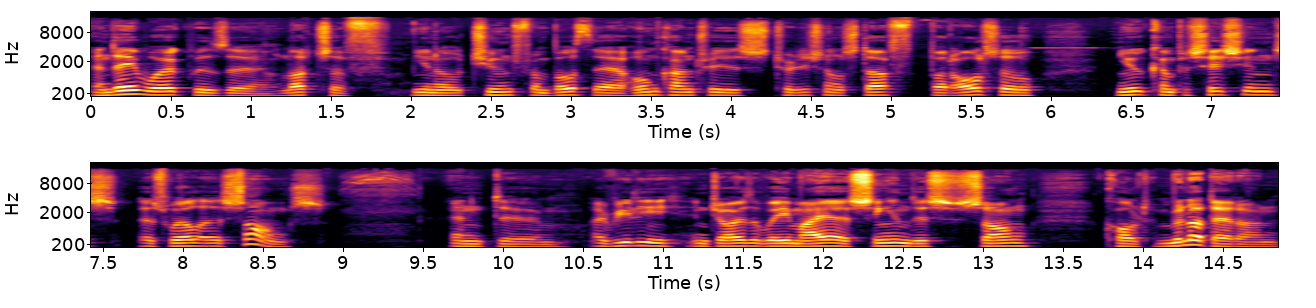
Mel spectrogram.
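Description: With a Danish accent, a man speaks at a fairly slow pace in a fairly high pitch, with fairly even intonation and a dark, mellow tone, on a very clean recording with a silent background. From Denmark. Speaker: folk fiddler and guest radio presenter. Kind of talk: music radio presenting. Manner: casual with filler hesitations.

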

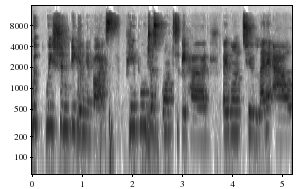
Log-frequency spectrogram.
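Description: A woman with a fairly high pitch talks at a moderate pace with ordinary pitch variation over noticeable background noise. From London, England. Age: 30s. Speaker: life coach. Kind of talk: interview conversation.

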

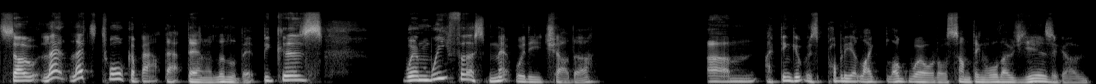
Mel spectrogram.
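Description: At a moderate pace, a somewhat breathy man with a medium pitch makes very wide pitch swings. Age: 50s. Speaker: podcast host, business mentor. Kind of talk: interview podcast; promotional announcement. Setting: recording studio or video call.

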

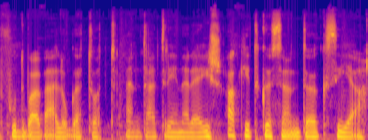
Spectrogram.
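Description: A woman's dark, mellow tone at a fairly slow pace, in a dry, close sound with no echo. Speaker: radio host. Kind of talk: interview. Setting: studio.

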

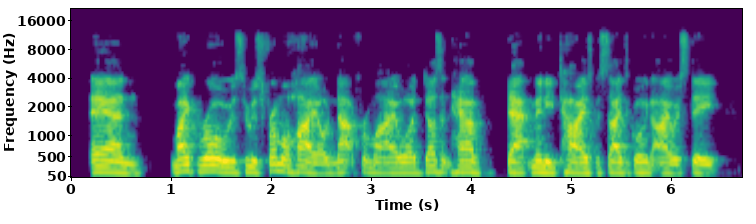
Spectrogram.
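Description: In an Upper Midwest accent, a man of medium pitch speaks at a moderate pace with monotone, flat intonation. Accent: Upper Midwest American. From South Dakota, Sioux Falls. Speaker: sports journalist. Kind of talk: casual chat.

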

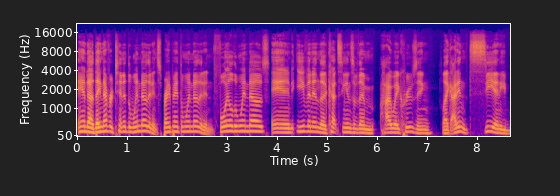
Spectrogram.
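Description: In a very clean recording with a silent background and a dry, close sound with no echo, a man with a fairly high pitch and a plain, everyday voice talks at a moderate pace with ordinary pitch variation and hardly any pauses. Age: 30s. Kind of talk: casual chat.

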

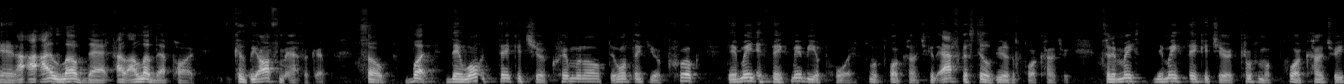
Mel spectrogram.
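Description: Talking at a very fast pace, a man with a medium pitch and ordinary pitch variation sounds dry and close, with no echo. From born in Canada, raised in US South (Kentucky). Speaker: life coach. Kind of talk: candid interview conversation. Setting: remote call from China.

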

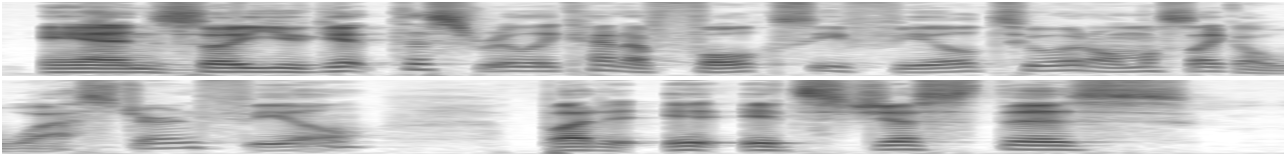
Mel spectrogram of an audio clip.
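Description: A man with a fairly high pitch and a fairly slow pace, an ordinary speaking voice, on a very clean recording with a silent background. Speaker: podcast panelist. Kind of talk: casual chat.

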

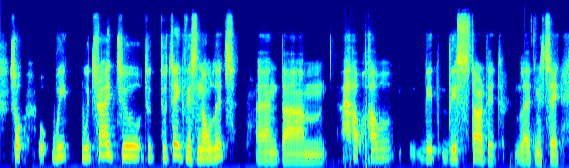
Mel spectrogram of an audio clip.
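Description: A man's fairly high voice with a Greek accent, bright and sharp in tone, very slow in pace, with lively intonation over a very clean recording and silent background. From Greece. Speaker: board game designer. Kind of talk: casual interview. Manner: halting, hesitant.

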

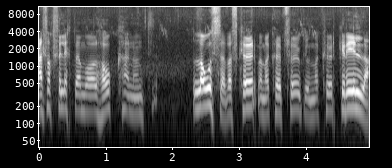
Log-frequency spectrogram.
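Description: A man speaks at a fairly high pitch with big swings in loudness. The background is quiet. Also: fairly even intonation, moderate pace, dry, close sound with no echo. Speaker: farmer. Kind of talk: interview.

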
